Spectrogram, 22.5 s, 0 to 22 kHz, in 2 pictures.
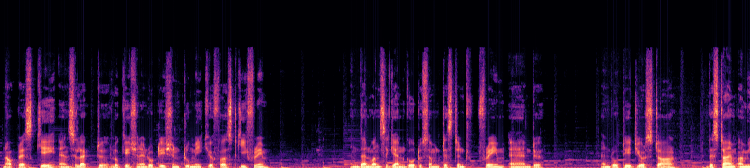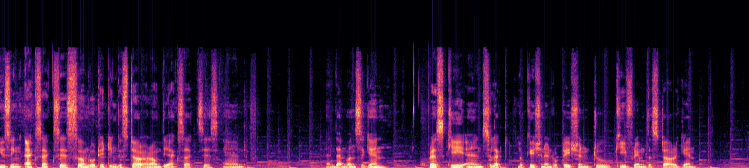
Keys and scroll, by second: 0.9 k, 9.7 r, 11.3 y, 19.0 k.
